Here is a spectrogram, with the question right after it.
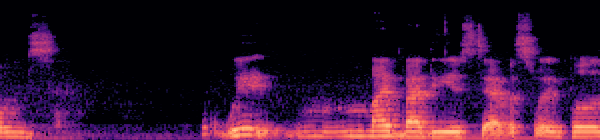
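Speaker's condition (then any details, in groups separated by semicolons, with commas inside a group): Multiple sclerosis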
